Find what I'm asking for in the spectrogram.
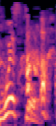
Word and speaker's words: Worcester: Like no, that's Worcester. You don't pronounce the O-R in Worcester.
